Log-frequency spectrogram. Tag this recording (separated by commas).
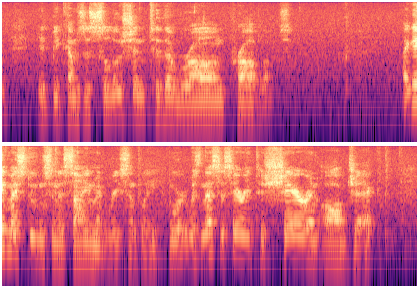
Speech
